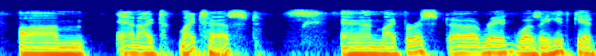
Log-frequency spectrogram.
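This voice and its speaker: Music plays in the background as a man with an American accent and a very deep, low pitch talks at a very slow pace. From Pennsylvania. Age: 70s. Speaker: ham radio operator. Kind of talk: interview. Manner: halting, many fillers.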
